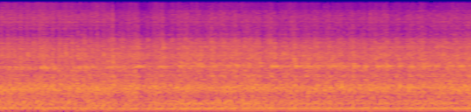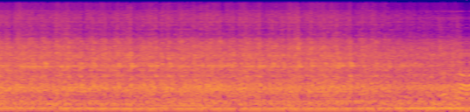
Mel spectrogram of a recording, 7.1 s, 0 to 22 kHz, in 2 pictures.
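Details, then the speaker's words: 1931 Ford Model A four-cylinder, fuel tank sludged from storage: even, steady tick-over with no misses after the air-bound fuel line from the bowl to the carburettor was bled; warmed up, sounds like a stock Model A. "got it pretty warmed up it's ID good sounds like a stock Model A"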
